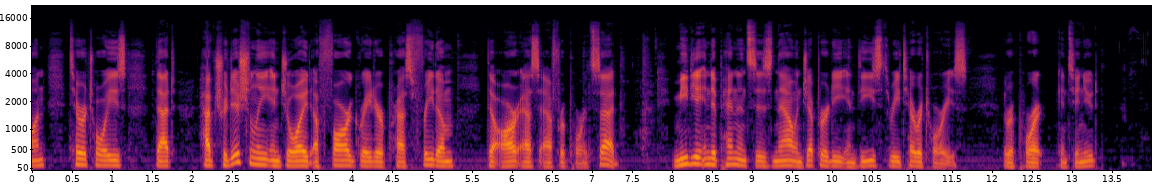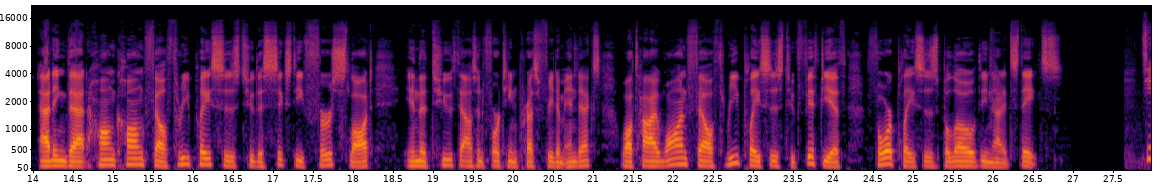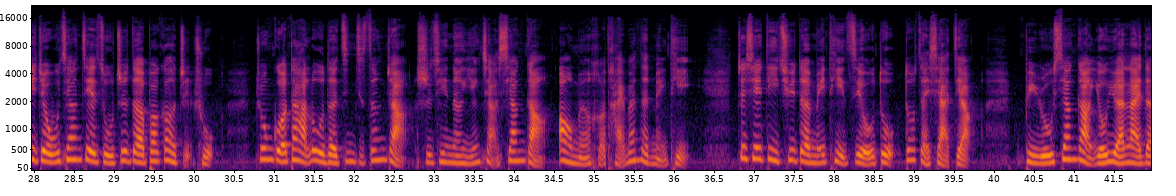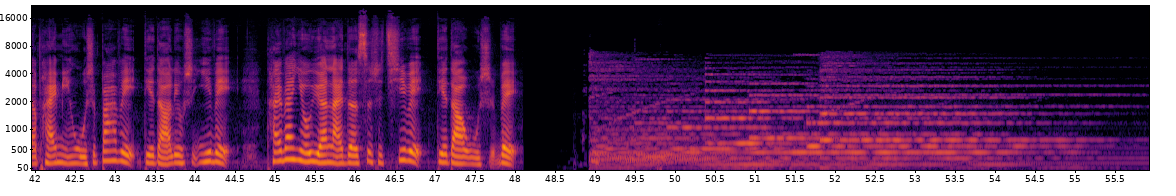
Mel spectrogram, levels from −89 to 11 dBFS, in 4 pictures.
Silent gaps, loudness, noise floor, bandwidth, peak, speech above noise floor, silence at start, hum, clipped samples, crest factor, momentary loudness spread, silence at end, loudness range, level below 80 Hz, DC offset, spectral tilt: 26.98-27.63 s, 48.11-48.52 s; -21 LUFS; -59 dBFS; 17 kHz; -2 dBFS; 39 dB; 0 s; none; under 0.1%; 20 dB; 13 LU; 0.9 s; 9 LU; -56 dBFS; under 0.1%; -5 dB/octave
